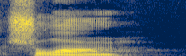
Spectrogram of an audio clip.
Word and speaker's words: shalom: The peace of God that is being referred to here is it's a Hebrew word pronounced shalom.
